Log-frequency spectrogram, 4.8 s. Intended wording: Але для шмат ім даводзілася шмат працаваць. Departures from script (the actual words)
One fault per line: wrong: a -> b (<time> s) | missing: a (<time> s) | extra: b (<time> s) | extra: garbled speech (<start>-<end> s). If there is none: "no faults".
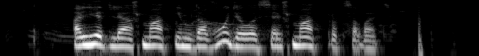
no faults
